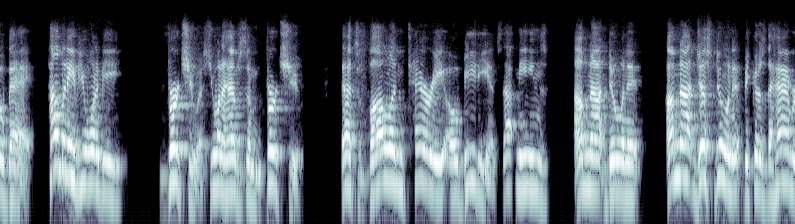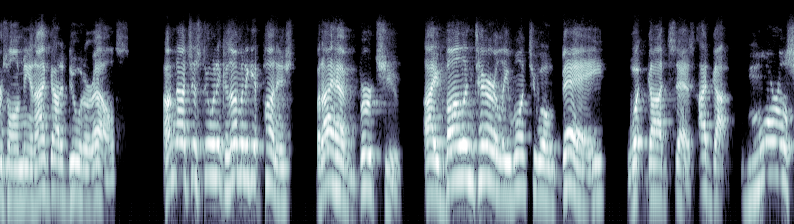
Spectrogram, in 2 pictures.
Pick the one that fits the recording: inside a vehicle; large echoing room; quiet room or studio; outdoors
large echoing room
